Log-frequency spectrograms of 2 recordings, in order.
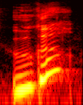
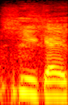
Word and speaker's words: Hugo: And it's actually pronounced, I think it's Ugo. No, you don't say it like Hugo, because I had a lot of strong lucks when I went in and I was like, "Can I have a Hugo?"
